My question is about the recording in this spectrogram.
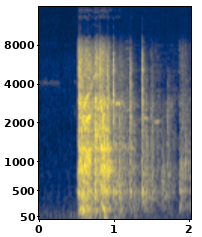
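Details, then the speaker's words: Self-built motorhome, gauge reading 99 degrees engine temperature; brief cranking breaking into a few uneven chuffs that die without catching; recurring hot no-start, as at the restaurant. "यह काम नहीं करता है और डिवाइस दिखाता है कि तापमान 99 डिग्री है, यह बहुत है और यह इंजन के लिए कोई अच्छा काम नहीं कर रहा है, इसलिए यह किसी भी तरह से शुरू नहीं होता है जैसा कि रेस्तरां में हुआ था।"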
